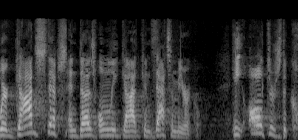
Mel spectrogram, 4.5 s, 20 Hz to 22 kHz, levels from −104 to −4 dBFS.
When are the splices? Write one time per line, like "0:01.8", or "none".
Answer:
0:01.0
0:01.4
0:02.3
